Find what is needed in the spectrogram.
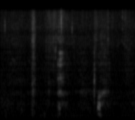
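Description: A short hand digging tool striking and chopping into dry, cracked mud, about two strokes a second, with a brief voiced exclamation near the end.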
